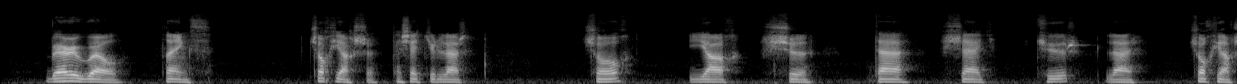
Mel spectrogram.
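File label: Very well thanks Çox yaxşı təşəkkürlər, azerbaijani; azerbaijani phrasebook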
